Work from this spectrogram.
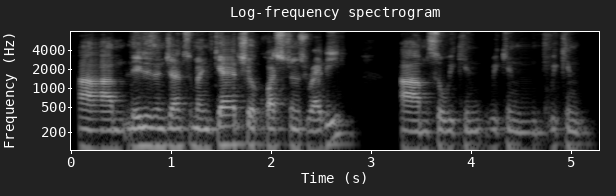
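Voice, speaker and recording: A man hosting a live interview, asking questions and addressing the audience with frequent "um" pauses. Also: on the low side. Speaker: interviewer host.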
